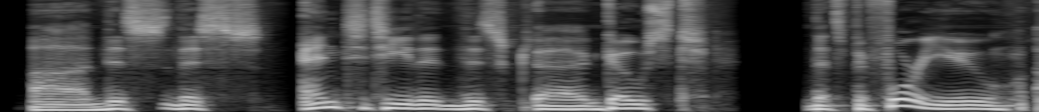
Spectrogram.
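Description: An unforced reading voice with ordinary pitch variation over a quiet background.

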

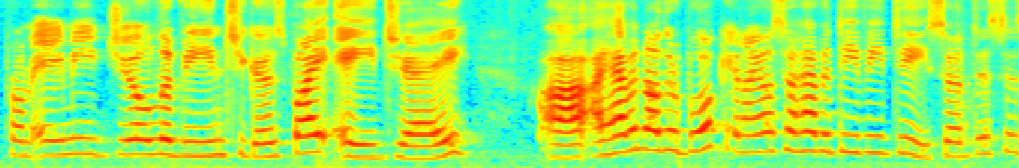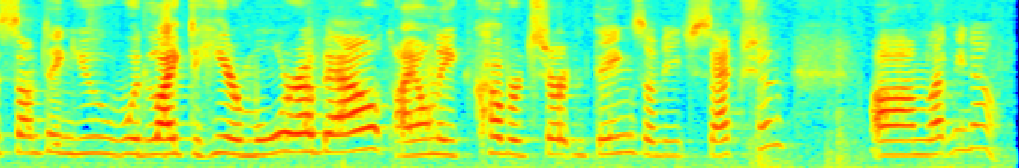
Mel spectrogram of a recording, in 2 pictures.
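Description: Her voice is raised and projected, delivered at a moderate pace. The woman's pitch varies in an ordinary way. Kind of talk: church group talk. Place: hall.

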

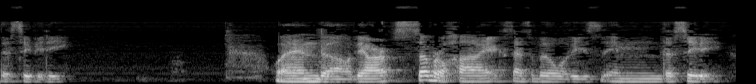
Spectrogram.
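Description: A man with a non-native accent speaks at a very slow pace with fairly even intonation. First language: non-native English speaker. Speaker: urban planning educator. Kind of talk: educational lecture.

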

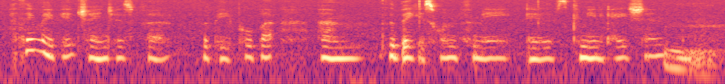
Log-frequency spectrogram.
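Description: A soft-spoken voice at a fairly slow pace, with light background noise. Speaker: guest. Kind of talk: ASMR ramble, soft spoken conversation, whispered. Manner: gentle, reflective, soothing. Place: home room. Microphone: studio mic.

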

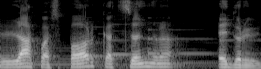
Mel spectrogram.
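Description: A man speaks very slowly with an Emilian accent. His pitch varies in an ordinary way, with music playing behind him. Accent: local Emilian dialect of Varsi. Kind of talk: dialect poetry reading.

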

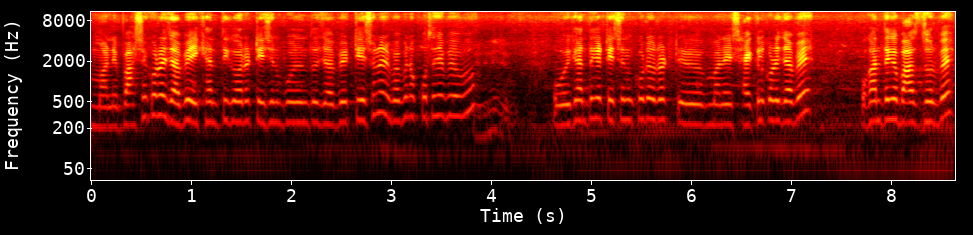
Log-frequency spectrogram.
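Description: Against noticeable background noise, a woman with a high pitch projects a raised voice with fairly even intonation. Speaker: vlogger. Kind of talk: daily-life vlog narration.

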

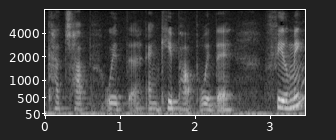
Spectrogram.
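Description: Fairly slow speech from a woman. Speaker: travel vlogger. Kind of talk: casual vlog chat. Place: home room. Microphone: phone near.

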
